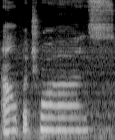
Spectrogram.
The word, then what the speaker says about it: Albatross: highlighting blush powder and its an albatross see that's how you say it it's a really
